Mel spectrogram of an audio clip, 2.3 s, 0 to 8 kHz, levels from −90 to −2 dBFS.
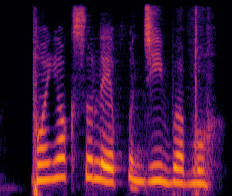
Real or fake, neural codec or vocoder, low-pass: fake; codec, 16 kHz, 0.5 kbps, X-Codec, HuBERT features, trained on LibriSpeech; 7.2 kHz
